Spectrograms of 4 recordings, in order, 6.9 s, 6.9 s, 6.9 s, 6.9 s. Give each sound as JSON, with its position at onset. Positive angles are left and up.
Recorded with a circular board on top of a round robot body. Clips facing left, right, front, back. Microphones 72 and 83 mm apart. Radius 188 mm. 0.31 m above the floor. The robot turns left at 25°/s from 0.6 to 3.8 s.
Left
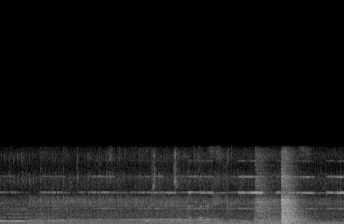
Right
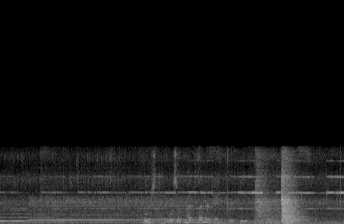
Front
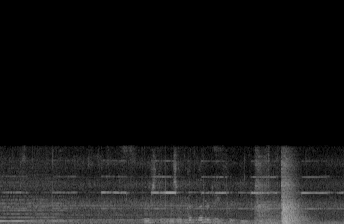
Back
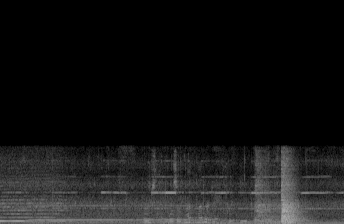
{"t": 2.9, "sound": "a woman speaking", "azimuth_deg": -115, "distance_m": 4.5}
{"t": 5.1, "sound": "a drawer", "azimuth_deg": 160, "distance_m": 9.5}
